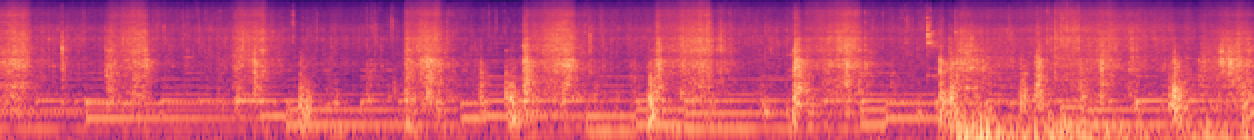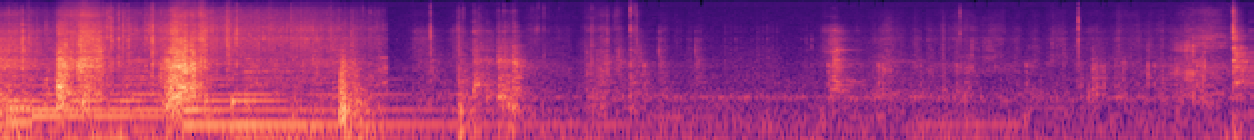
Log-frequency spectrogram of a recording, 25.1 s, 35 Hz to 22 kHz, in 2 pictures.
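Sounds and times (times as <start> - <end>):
brushy hissing rhythm: 0.0 - 16.5
low bass line: 0.0 - 17.1.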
